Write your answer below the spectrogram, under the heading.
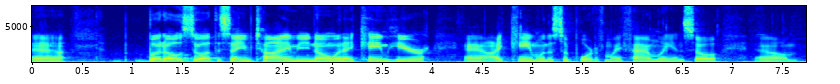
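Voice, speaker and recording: Music in the background behind a man at a medium pitch. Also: fairly even intonation, moderate pace. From Yemen. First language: Arabic. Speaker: engineer. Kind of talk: podcast interview. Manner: halting, many fillers and repeats.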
